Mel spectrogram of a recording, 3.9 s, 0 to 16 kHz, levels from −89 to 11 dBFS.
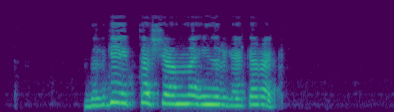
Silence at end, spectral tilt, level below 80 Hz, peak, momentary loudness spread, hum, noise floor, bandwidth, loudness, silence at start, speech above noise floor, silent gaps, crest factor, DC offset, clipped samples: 1.2 s; -5.5 dB/octave; -78 dBFS; -6 dBFS; 11 LU; none; -77 dBFS; 7.6 kHz; -20 LUFS; 0.85 s; 57 dB; none; 16 dB; under 0.1%; under 0.1%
